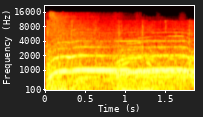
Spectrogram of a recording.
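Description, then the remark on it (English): A crowd at the Queen's Platinum Jubilee celebrations in the UK, marking her 70th year on the throne, cheers loudly and continuously for Harry and Meghan, with high sustained whoops and shouts rising above a dense roar of many voices for a couple of seconds. “There was a cheer.”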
